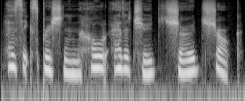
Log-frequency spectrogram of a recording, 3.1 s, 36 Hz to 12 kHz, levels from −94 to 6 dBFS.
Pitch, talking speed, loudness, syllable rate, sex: 210 Hz, 135 wpm, -15 LUFS, 5.0 syllables/s, female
